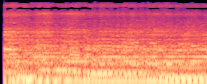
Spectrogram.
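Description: Loud music over an arena concert sound system, with a heavy bass and steady held notes.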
